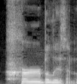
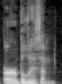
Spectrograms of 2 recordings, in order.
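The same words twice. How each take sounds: First: Herbalism said slow as "ER-balism", no H at all; dropped H. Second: Herbalism with a sounded H, "HER-balism"; herbalism, H pronounced. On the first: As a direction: drop the H in herbalism and stretch it out. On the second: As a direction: say herbalism starting on a clear breathy H. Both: Shown as a demonstration. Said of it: "We don't pronounce the H".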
